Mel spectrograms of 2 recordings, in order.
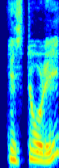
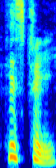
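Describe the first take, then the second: First: History as "হিস্টোরি", three syllables, his-TO-ree; common mispronunciation. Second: "হিস্ট্রি" in two syllables, HIS-tree; correct pronunciation. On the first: Teacher shows learners how "হিস্টোরি" is commonly said, mispronounced with a full o. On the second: Teacher models "হিস্ট্রি" for learners, correctly as HIS-tree. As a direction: drop the o in "হিস্ট্রি", running t into r. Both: Shown as a demonstration. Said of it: "সঠিক উচ্চারণ হবে".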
